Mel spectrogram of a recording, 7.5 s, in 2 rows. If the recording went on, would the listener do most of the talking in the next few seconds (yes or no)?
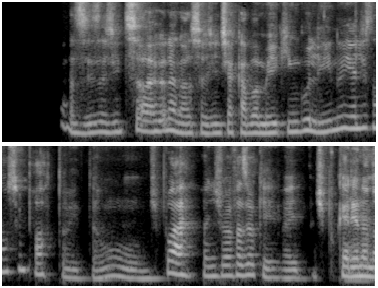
no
